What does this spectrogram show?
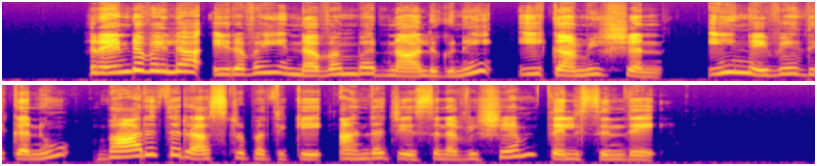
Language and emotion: Telugu, neutral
